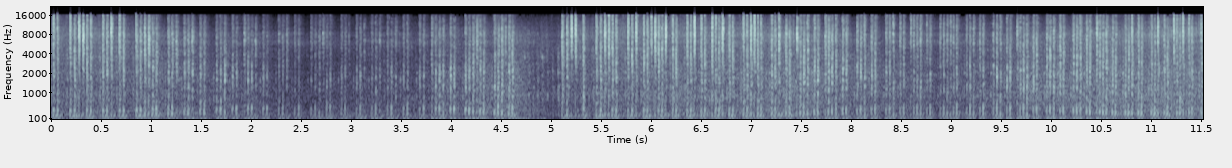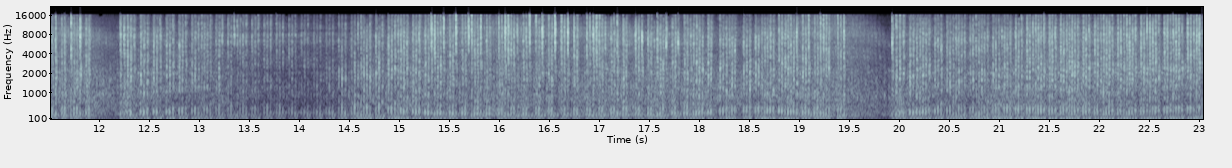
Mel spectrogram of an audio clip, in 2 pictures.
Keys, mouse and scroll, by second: 9.7 click, 11.1-16.0 drag, 16.2 click, 21.4 click, 22.9 click.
